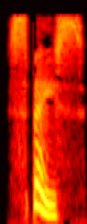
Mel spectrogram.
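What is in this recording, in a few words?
"space", British English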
